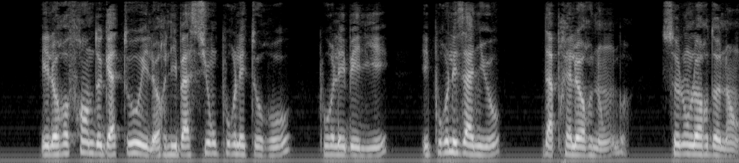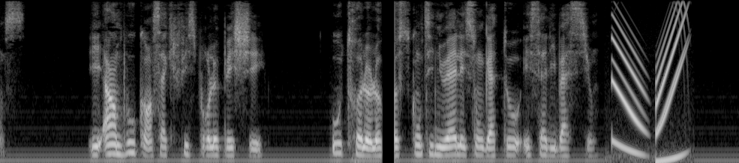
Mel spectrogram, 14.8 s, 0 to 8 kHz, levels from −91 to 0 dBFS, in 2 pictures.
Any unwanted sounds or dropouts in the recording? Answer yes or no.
yes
